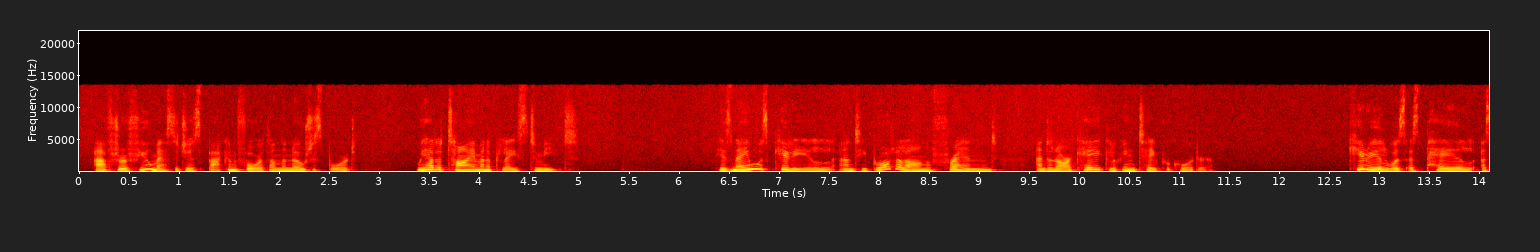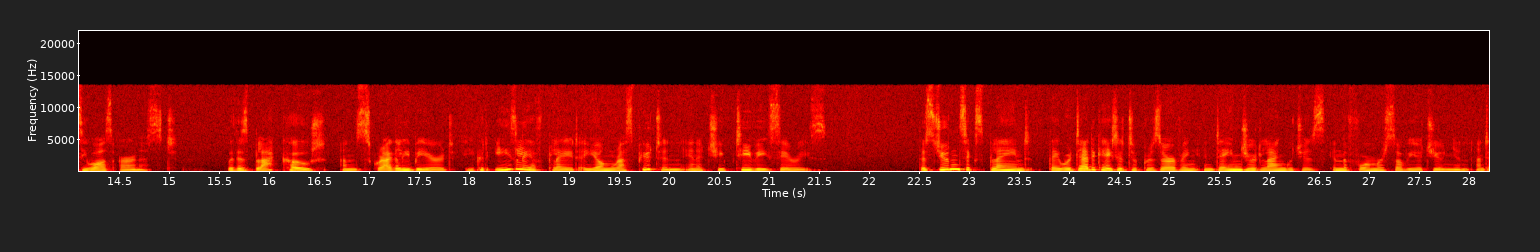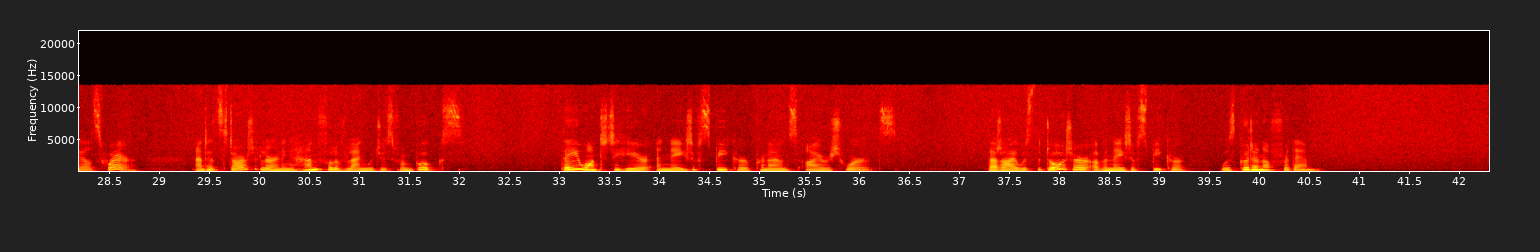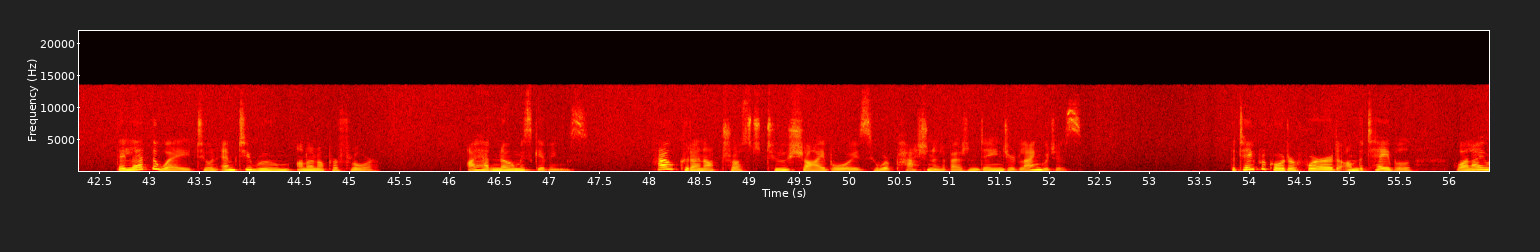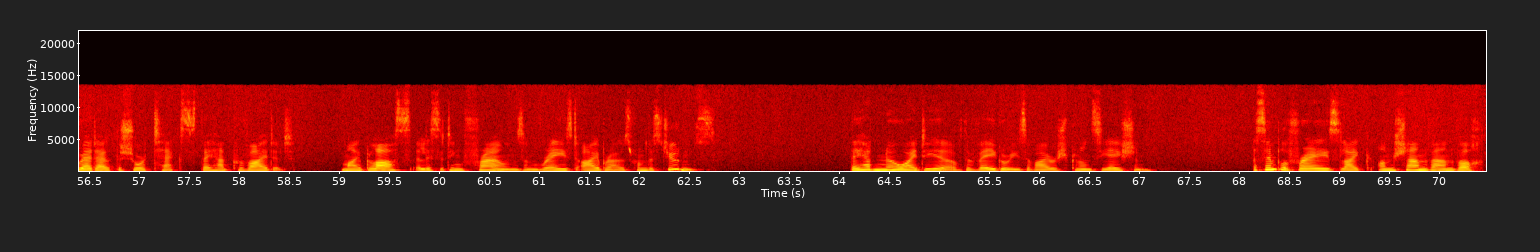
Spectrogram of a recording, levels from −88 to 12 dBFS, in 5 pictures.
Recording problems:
hiss; noticeable; throughout; 20 dB below the speech

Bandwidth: 13.5 kHz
